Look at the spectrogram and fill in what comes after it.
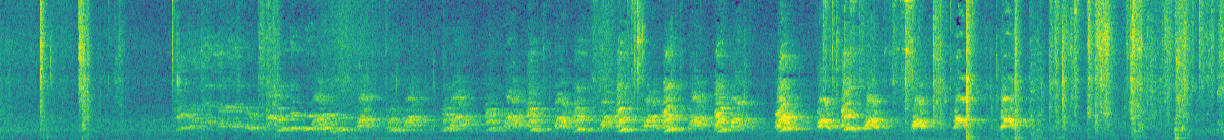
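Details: Morkie with a barking problem, brought to a dog trainer in Fort Myers, barking wildly at a hello: fast runs of sharp, high yapping barks roughly twice a second, growing louder and choppier near the end, over a low indoor hum.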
